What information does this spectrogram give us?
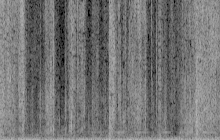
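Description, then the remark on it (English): Wrapping paper being ripped open from a present in a few quick, noisy tearing bursts, a steady crinkly rustle that swells and pauses over about three seconds, with no voices. “I love ripping paper.”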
